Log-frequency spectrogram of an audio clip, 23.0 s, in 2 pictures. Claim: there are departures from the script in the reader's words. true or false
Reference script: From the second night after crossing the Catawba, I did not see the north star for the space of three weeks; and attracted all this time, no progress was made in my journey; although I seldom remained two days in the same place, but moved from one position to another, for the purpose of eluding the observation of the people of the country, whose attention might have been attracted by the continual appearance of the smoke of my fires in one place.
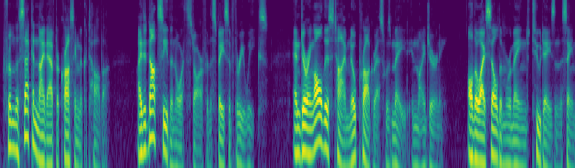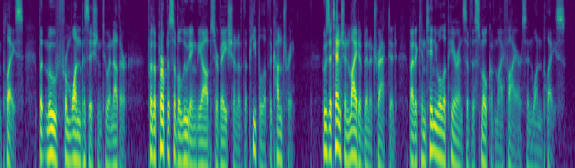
true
